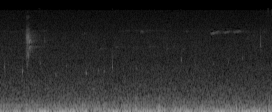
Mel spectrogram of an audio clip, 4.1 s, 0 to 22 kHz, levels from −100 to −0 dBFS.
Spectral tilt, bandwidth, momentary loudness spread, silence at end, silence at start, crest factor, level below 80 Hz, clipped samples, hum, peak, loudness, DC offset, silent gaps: -5 dB/octave; 16 kHz; 2 LU; 0 s; 0 s; 12 dB; -52 dBFS; under 0.1%; none; -36 dBFS; -54 LUFS; under 0.1%; none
